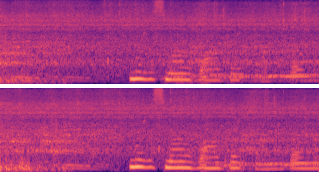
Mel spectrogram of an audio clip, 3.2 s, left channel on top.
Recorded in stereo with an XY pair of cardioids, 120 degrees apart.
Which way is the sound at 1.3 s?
25° right.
